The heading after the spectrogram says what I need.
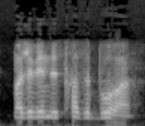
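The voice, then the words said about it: Poorly imitated Marseille French accent. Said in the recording (French): “avec un accent marseillais ... c'est une imitation un peu pourrie”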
